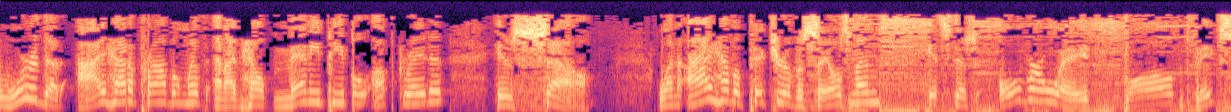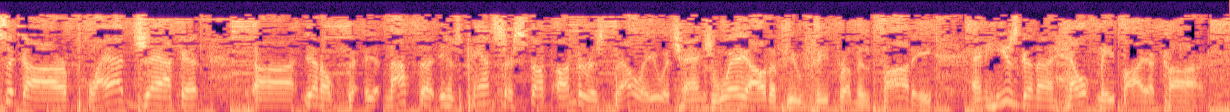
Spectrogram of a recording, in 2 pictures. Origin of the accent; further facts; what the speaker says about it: Wisconsin, United States; I'm from Wisconsin. In January of 1986, we had 30 days in a row below zero.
